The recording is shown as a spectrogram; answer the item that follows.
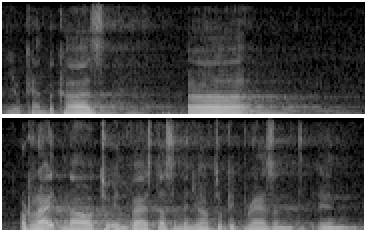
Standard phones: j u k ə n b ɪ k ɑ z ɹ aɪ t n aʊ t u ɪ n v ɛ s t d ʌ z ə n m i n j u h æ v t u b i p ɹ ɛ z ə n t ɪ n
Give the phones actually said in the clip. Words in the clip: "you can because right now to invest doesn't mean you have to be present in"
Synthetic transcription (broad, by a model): j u k ə n b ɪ k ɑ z ɹ aɪ t n aʊ t u ɪ n v ɛ s t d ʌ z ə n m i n j u h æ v t u b i p ɹ ɛ z ə n t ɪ n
